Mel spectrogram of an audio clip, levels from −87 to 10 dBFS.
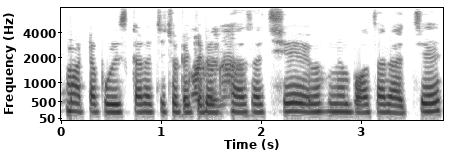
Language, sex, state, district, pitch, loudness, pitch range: Bengali, female, West Bengal, Malda, 215 Hz, -15 LUFS, 210-220 Hz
